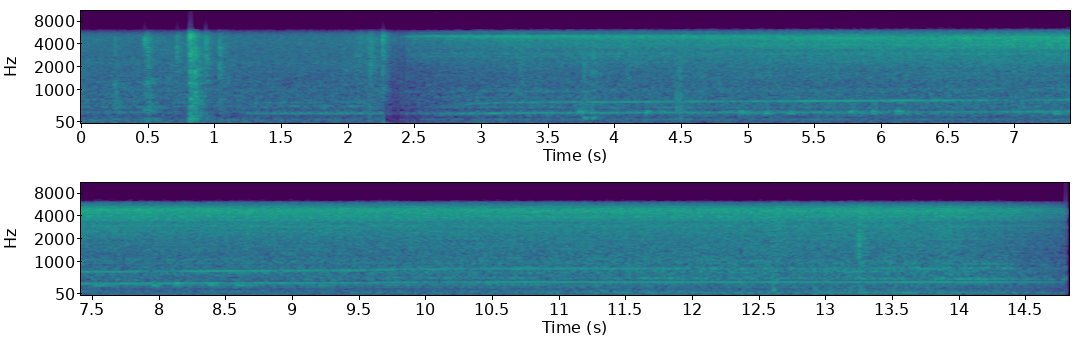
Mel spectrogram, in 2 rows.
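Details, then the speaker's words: GE Profile PFS22MISBWW refrigerator (bought 2007) with the original control board, mic placed near the compressor: a faint rising hum with no deep drone and no condenser fan. The compressor tested free of shorts but seems to struggle to start. "with the old board in there the condenser fan does not turn on although it seems like the compressor is trying to do something"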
